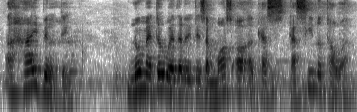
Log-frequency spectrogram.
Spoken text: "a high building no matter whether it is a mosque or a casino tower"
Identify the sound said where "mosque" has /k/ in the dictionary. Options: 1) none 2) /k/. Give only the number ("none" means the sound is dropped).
1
